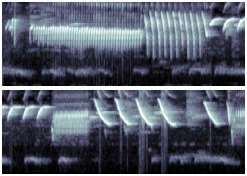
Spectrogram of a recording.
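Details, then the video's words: Canary rolling song ('ngerol') for teaching young canaries to sing: a long buzzy roll, a fast pulsed trill, evenly spaced chirps, then a series of loud downward-sweeping whistles. Soft lower notes accompany it. "Pancingan Kenari Gacor NGEROL Cuit CUIT"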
